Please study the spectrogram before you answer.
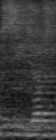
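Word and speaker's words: scissors: Science में सी एस के बाद आ रहा है, इसीलिए यहाँ पे सी साइलेंट हो गया। इसको साइंस पढ़ेंगे, उसी इसको सीजर्स पढ़ेंगे, इसको डिसेंड पढ़ेंगे, इसको फैसिनेट पढ़ेंगे, इसको सेल पढ़ेंगे, इसे सी पढ़ेंगे।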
